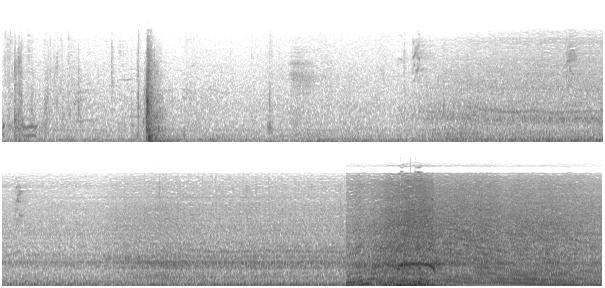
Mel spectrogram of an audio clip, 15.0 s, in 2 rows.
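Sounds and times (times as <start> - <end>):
car engine running: 5.4 - 15.0
loud engine rev: 5.4 - 15.0.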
